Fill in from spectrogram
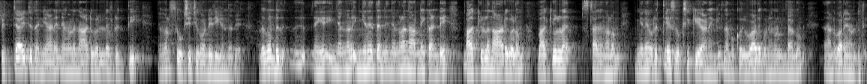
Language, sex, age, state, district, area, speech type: Malayalam, male, 18-30, Kerala, Wayanad, rural, spontaneous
